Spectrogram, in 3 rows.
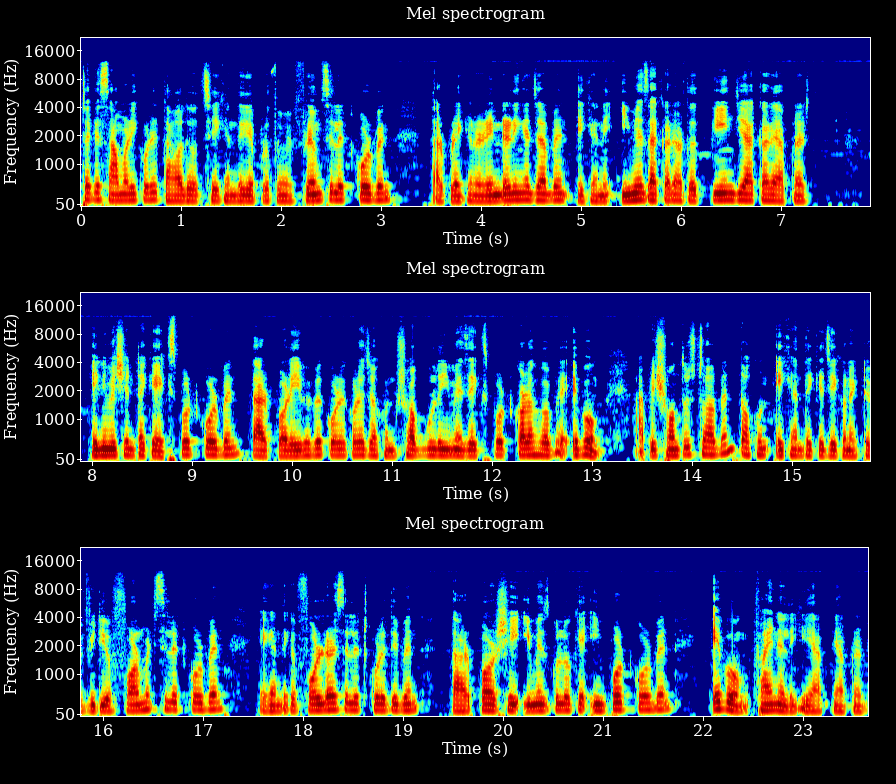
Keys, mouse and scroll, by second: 0.6 click, 3.9-5.7 middle drag, 5.7-6.3 drag, 9.2-14.6 middle drag, 15.7-17.6 drag, 20.0-23.6 middle drag.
